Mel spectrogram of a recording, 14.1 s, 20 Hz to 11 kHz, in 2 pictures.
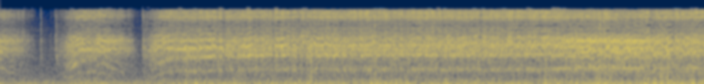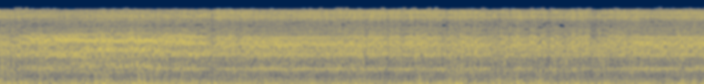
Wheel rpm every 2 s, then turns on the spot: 60, 150, 160, 160, 160, 160, 160.
none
